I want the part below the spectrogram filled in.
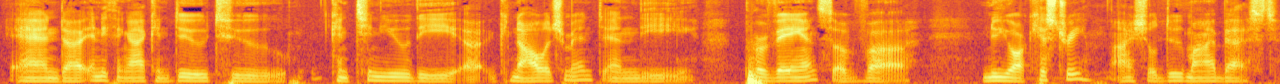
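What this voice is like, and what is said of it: Attempted Virginian accent. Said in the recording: “I am attempting a Virginian accent right now”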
